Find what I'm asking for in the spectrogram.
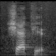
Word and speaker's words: Chaput: And I now learn that I finally have got it right, because Dwayne did the thing for the audio dyslexic, which is to spell it phonetically. So it's S-H-A-P-U-T. So, Chaput, I don't know why you didn't do that 20 years ago.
